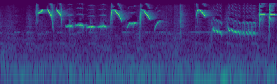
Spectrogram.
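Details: A Bali myna sings in fighting mood, intended to spur a reluctant bird: rapid run of high, slurred whistles and descending notes, then lower warbled phrases and a steady high whistle.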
